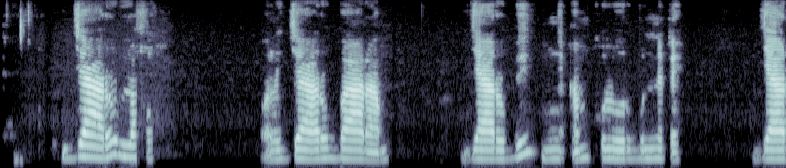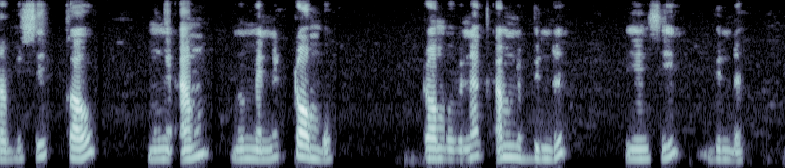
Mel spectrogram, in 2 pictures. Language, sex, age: Wolof, female, 36-49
